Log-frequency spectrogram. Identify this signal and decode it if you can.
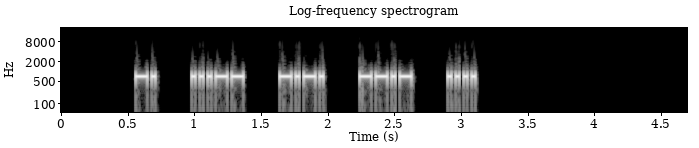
Morse code, heard as a keyed tone, about 40 wpm, spaced as for 23 wpm, 700 Hz. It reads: N3CQH
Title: USA Call Signs - 5 Characters - 3x Character Spacing - 40wpm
